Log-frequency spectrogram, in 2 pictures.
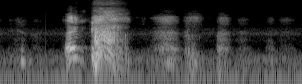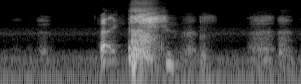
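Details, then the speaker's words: Induced, acted sneezes in a comedy skit about denying a cat allergy by someone mildly allergic to cats in real life: two loud sneezes, each after a quick catching in-breath, with soft voiced sounds around them. "thank you oh oh maybe maybe I am a little maybe I a little allergic to it"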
